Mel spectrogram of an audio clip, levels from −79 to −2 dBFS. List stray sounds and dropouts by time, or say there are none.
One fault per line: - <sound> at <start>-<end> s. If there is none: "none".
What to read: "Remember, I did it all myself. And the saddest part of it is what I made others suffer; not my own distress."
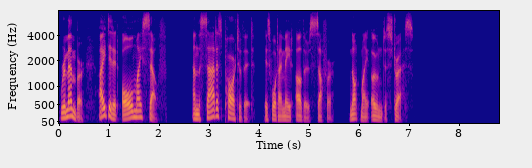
none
